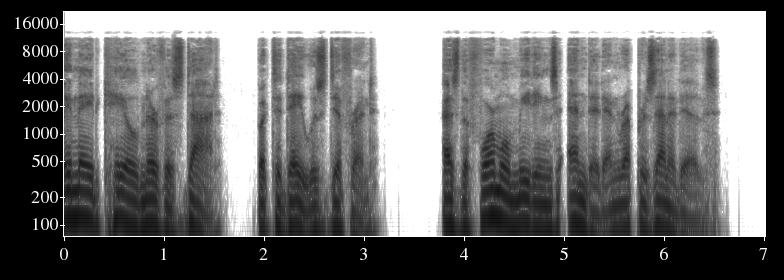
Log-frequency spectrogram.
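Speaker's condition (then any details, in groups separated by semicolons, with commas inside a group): No condition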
